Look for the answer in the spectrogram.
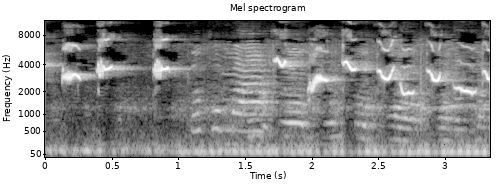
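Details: Oriental magpie-robin song used to encourage quiet or lazy birds to sing, recorded through morning, midday and afternoon: clear whistled notes, then a warbling, rising and falling phrase of sweet varied tones over a low background hum.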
